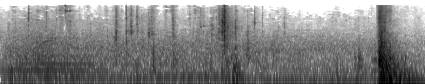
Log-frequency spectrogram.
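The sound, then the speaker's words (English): Someone getting into a gray sedan and fastening a seatbelt: faint rustling and light metallic jingling, a brief clack midway, then a louder sharp clunk near the end. “Kat and Brock return to their gray sedan. Keeping his head bowed, Brock climbs into the driver's seat as Kat puts on her seatbelt.”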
